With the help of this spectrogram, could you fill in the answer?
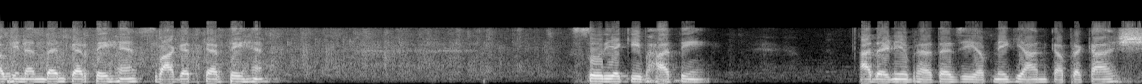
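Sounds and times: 
speech: 0.0 - 2.8, 5.7 - 7.2, 8.6 - 11.4
audience applause welcoming a respected guest: 0.0 - 6.0.

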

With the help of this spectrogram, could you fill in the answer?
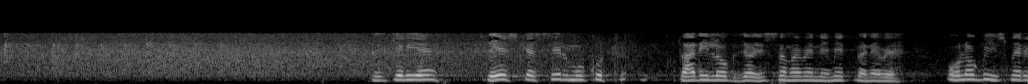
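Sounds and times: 
audience clapping loudly: 0.0 - 6.2
speech: 3.7 - 10.2.

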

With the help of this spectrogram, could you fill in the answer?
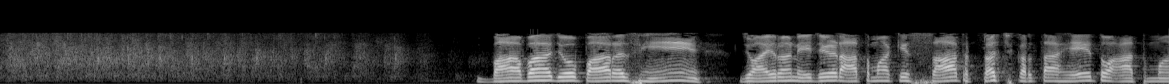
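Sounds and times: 
audience clapping: 0.0 - 4.8
speech: 4.8 - 11.6.

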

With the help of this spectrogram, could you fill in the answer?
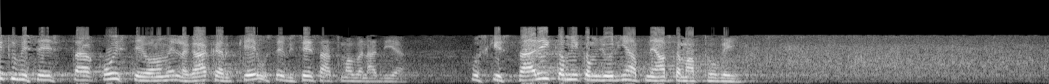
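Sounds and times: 
speech: 0.2 - 7.6
audience clapping: 7.6 - 10.4.

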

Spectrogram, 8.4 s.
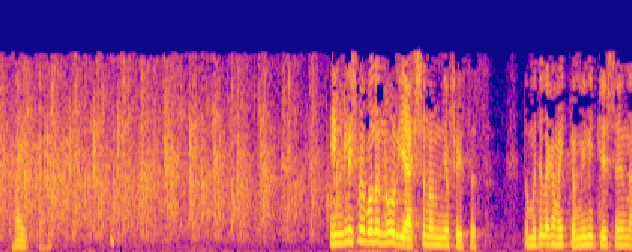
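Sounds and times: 
audience clapping: 0.0 - 6.1
speech: 0.2 - 1.8, 4.4 - 8.4.

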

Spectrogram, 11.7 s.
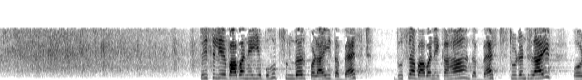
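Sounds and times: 
audience clapping: 0.0 - 4.3
speech: 4.0 - 11.6.

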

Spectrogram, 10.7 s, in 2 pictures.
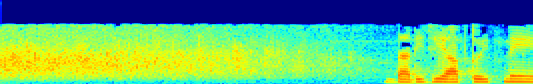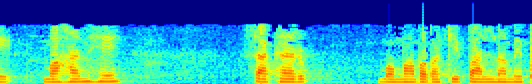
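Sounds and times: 
audience applause greeting a revered elder guest: 0.0 - 3.8
speech: 3.8 - 6.6, 7.9 - 8.5, 9.1 - 10.6.

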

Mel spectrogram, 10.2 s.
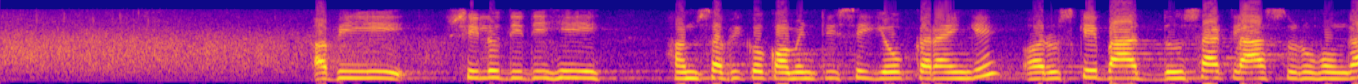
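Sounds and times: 
audience clapping at a spiritual gathering: 0.0 - 2.4
speech: 2.4 - 10.1.

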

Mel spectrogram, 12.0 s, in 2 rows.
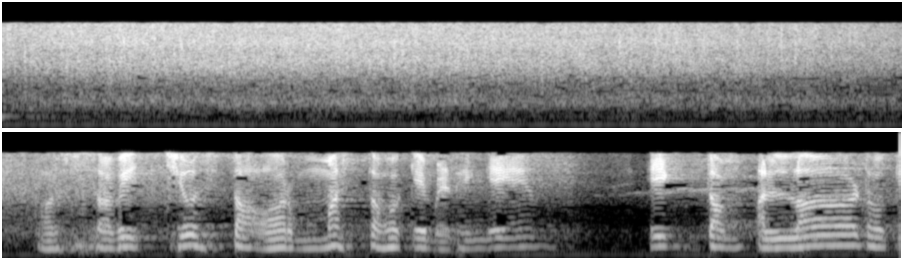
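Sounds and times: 
audience clapping loudly: 0.0 - 7.0
speech: 6.3 - 9.7, 10.3 - 11.9.

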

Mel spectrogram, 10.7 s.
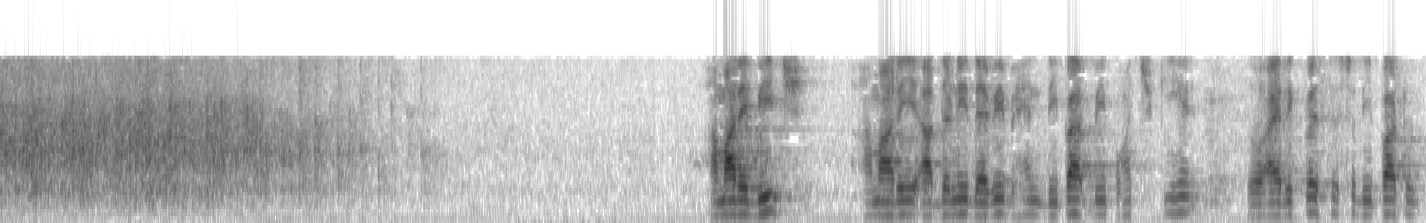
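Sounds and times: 
loud audience applause: 0.0 - 3.4
speech: 5.3 - 10.6.

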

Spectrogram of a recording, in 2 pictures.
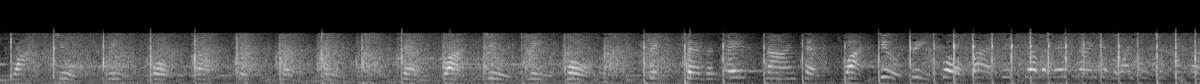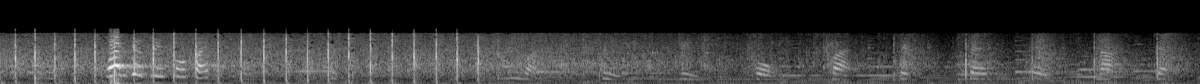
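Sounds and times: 
group clap routine hand clapping: 0.0 - 24.0.

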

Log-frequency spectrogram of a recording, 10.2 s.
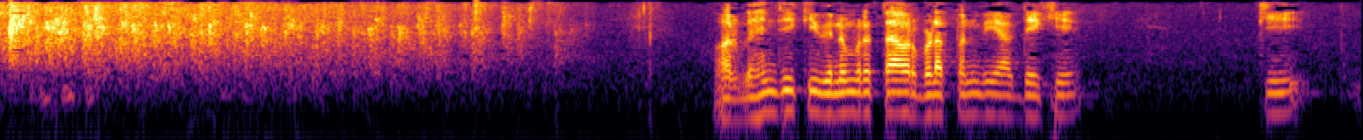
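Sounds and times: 
crowd applauding: 0.0 - 4.5
speech: 5.4 - 8.2, 9.5 - 10.2.

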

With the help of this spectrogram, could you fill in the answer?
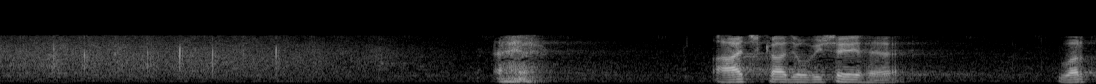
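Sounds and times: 
scattered faint claps: 0.0 - 4.0
low hiss: 0.0 - 10.9
speech: 5.0 - 5.4, 7.2 - 9.1, 10.6 - 10.9.

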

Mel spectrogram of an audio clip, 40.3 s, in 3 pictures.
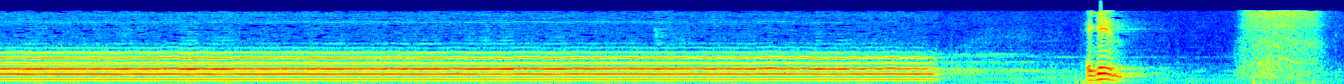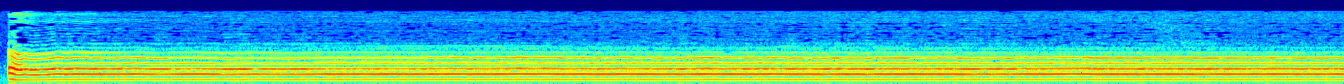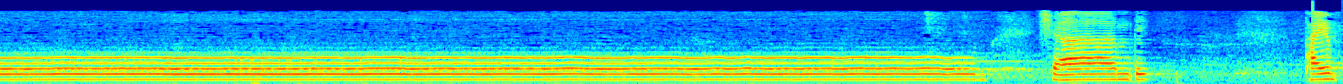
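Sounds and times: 
person chanting long Om: 0.0 - 11.5, 12.4 - 38.7, 39.8 - 40.3
speech: 10.9 - 11.3
quick breath: 12.4 - 13.4, 39.2 - 39.9.

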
